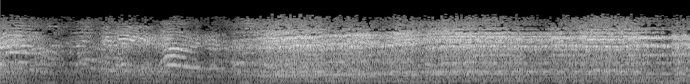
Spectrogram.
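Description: crowd chatter

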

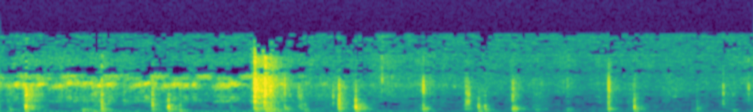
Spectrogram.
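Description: door closing

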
